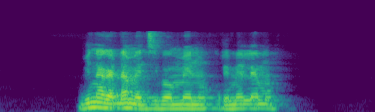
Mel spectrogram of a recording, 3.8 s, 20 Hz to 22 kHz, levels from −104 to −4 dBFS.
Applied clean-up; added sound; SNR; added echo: neural mask model Resemble Enhance denoiser.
